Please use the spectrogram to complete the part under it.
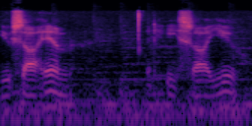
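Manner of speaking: low, sneering whisper. The narrator voices a woman as her eyes meet a player's gaze, in a sneering whisper. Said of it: "she kind of lets out a sneer and says".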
